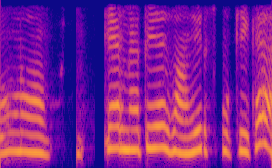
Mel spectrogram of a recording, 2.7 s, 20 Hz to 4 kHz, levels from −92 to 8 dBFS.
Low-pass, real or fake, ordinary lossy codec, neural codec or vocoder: 3.6 kHz; fake; none; autoencoder, 48 kHz, 32 numbers a frame, DAC-VAE, trained on Japanese speech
